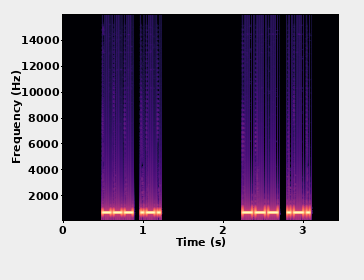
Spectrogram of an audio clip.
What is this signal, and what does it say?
Morse code, heard as a keyed tone, about 40 wpm, 700 Hz. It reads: OR OR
